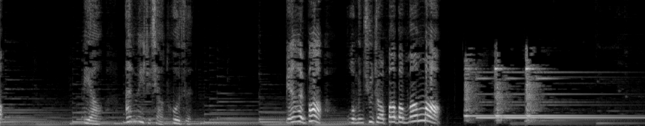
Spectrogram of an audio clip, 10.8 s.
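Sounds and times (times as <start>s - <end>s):
speech: 1.4s - 3.3s, 4.8s - 7.9s
doorbell ringing: 7.8s - 10.7s.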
